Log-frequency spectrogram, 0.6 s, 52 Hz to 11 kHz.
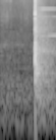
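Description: A single sharp tap from a dead blow hammer driving a steel stub shaft into the axle of a 2007-2013 Chevrolet Silverado 1500. The short, bright midrange knock, centred near 670 Hz, dies away quickly. The changed tap sound shows the shaft is fully seated, which is normal.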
